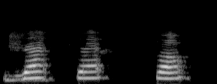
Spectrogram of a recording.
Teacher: tip of the tongue, उसको हम touch करते हैं इनर एजेस से, लोअर इंसिजर्स के इनर एजेस से टच करते हैं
